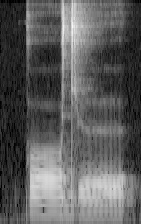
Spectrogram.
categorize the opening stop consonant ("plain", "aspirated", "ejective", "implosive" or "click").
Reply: plain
